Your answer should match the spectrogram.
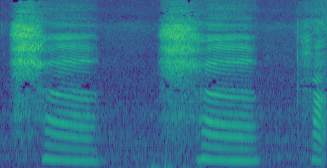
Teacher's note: درمیان والے حصے سے ہا ادا ہوتا ہے، جیسے ہوا باہر نکلتی ہے، سانس باہر نکلتی ہے، ایسے ہا ہا ہا ادا ہوتا ہے۔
